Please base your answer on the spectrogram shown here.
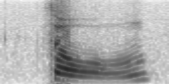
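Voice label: "zong3", Mandarin Chinese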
